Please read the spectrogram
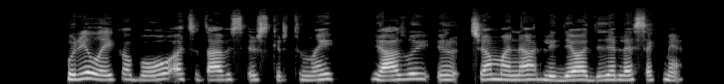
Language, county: Lithuanian, Vilnius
